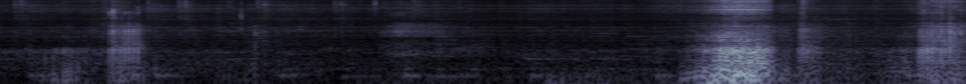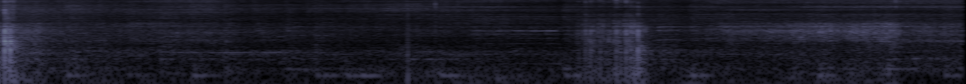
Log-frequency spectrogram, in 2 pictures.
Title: Tired horse snoring #shorts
